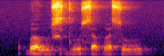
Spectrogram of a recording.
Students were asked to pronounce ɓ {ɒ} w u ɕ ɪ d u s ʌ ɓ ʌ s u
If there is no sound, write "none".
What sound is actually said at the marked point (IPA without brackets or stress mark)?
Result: ʌ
